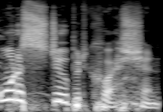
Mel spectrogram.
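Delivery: high-pitched mock villain sneer.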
